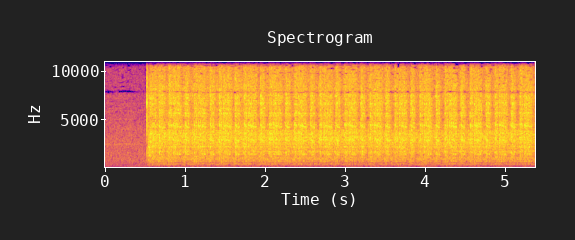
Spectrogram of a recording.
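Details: Motorbike that cut out while riding, cranked after recharging the battery; voltmeter reading 12.96 V drops and jumps back during cranking; starter spins steadily at about three pulses a second but engine never fires; crank no start.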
